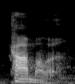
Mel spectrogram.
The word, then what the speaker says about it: Kamala: give me the right pronunciation I'm sorry I'm pronouncing it incorrectly Kamala okay sorry about that so Kamala right yeah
